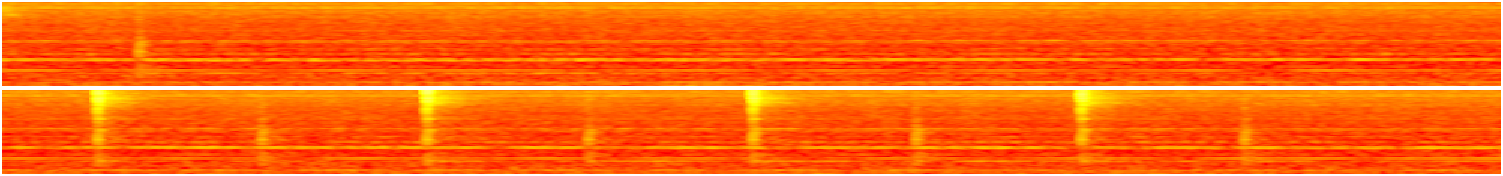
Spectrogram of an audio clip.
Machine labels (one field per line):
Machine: valve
